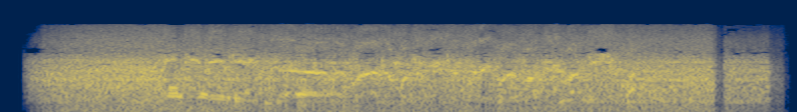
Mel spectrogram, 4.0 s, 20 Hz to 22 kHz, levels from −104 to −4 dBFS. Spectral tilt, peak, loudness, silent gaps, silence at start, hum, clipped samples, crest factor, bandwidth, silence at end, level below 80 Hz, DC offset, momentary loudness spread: -2.5 dB/octave; -6 dBFS; -19 LUFS; none; 0.15 s; none; under 0.1%; 14 dB; 9.4 kHz; 0.1 s; -48 dBFS; under 0.1%; 5 LU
